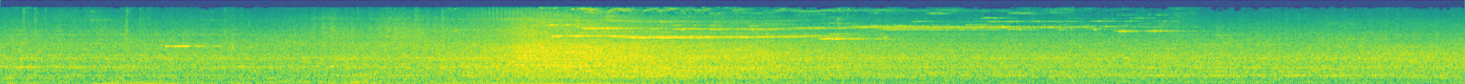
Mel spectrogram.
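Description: City traffic rumbles steadily in the distance.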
